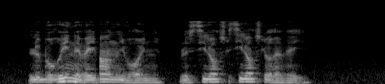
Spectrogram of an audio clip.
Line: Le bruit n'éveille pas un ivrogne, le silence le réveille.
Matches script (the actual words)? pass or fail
fail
